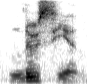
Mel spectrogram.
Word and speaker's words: Lucian: Technically, the proper way to say it is Lucien, but it's Lucien. Lucien.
